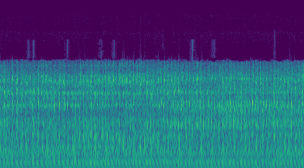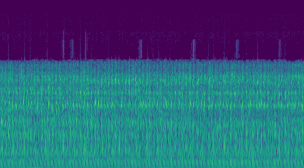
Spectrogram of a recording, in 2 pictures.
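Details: Honda Prelude morning start after sitting a couple of months. It runs very loud and rough with an uneven, unsteady pulse of about four beats a second.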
